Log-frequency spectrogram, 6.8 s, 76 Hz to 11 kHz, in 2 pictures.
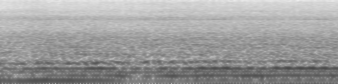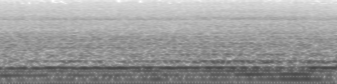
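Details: Nissan 200SX turbo idling after a walnut left by squirrels was removed from the turbo; running in limp mode with no map hooked up. Smooth steady low hum with no rattle or whistle; the turbo now runs much quieter.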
